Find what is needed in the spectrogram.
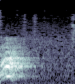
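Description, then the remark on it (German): A single short dog bark, a quick sharp yelp that fades out fast, with no other sounds or voices around it. “Silko freute sich sehr darüber und bellte”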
